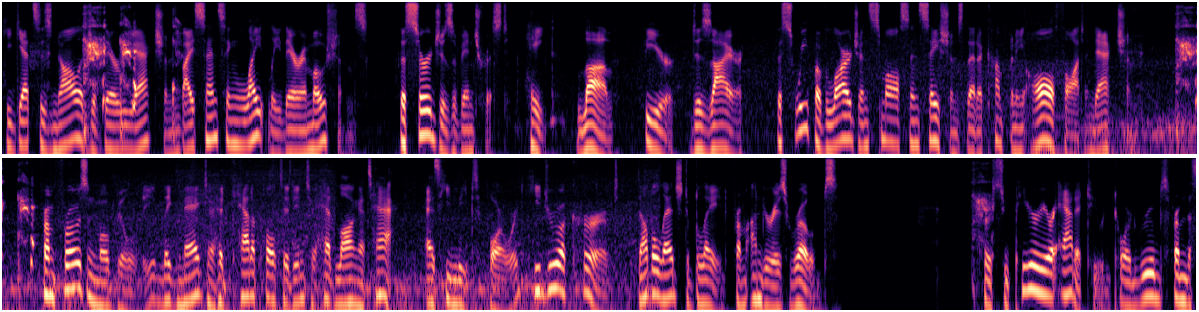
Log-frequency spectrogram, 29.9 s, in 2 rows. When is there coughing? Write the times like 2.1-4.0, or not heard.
0.3-2.4, 14.0-15.4, 26.4-27.4.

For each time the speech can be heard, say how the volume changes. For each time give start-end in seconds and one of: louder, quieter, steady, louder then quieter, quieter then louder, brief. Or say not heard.
0.0-14.2 steady
15.4-25.4 steady
27.1-29.8 brief.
